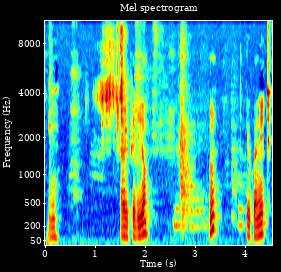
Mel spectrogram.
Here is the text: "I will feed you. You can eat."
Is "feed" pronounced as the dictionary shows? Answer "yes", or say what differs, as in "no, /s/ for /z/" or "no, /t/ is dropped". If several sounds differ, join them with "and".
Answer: no, /p/ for /f/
